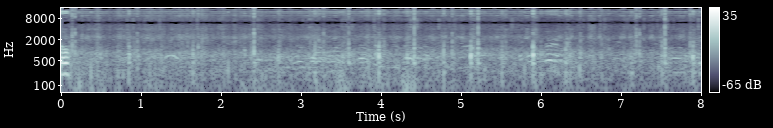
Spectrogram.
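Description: Footsteps of several people in boots walking on a concrete road, as irregular light steps, with faint voices in the distance.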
